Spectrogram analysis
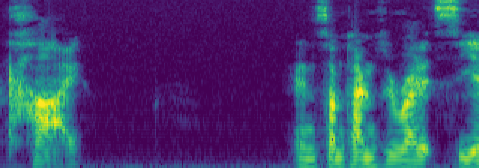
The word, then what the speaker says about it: chi: this class is the Ki Square test of Independence so first of all just a reminder that capital x is the Greek letter Kai and sometimes we write it Chi is not pronounced chai that is a synonym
